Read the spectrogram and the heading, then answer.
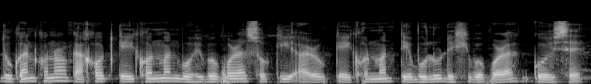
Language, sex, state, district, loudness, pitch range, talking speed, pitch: Assamese, male, Assam, Sonitpur, -17 LUFS, 115-140 Hz, 130 wpm, 125 Hz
